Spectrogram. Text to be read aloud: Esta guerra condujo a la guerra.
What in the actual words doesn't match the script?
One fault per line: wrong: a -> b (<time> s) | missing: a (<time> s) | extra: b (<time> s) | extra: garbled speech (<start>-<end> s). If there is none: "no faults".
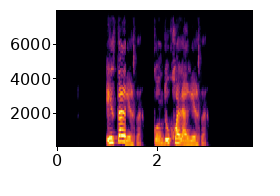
no faults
